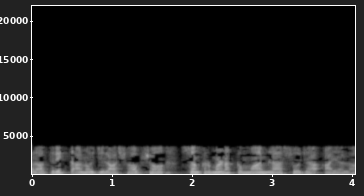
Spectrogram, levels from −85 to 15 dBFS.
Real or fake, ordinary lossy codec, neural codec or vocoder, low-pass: real; none; none; 3.6 kHz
